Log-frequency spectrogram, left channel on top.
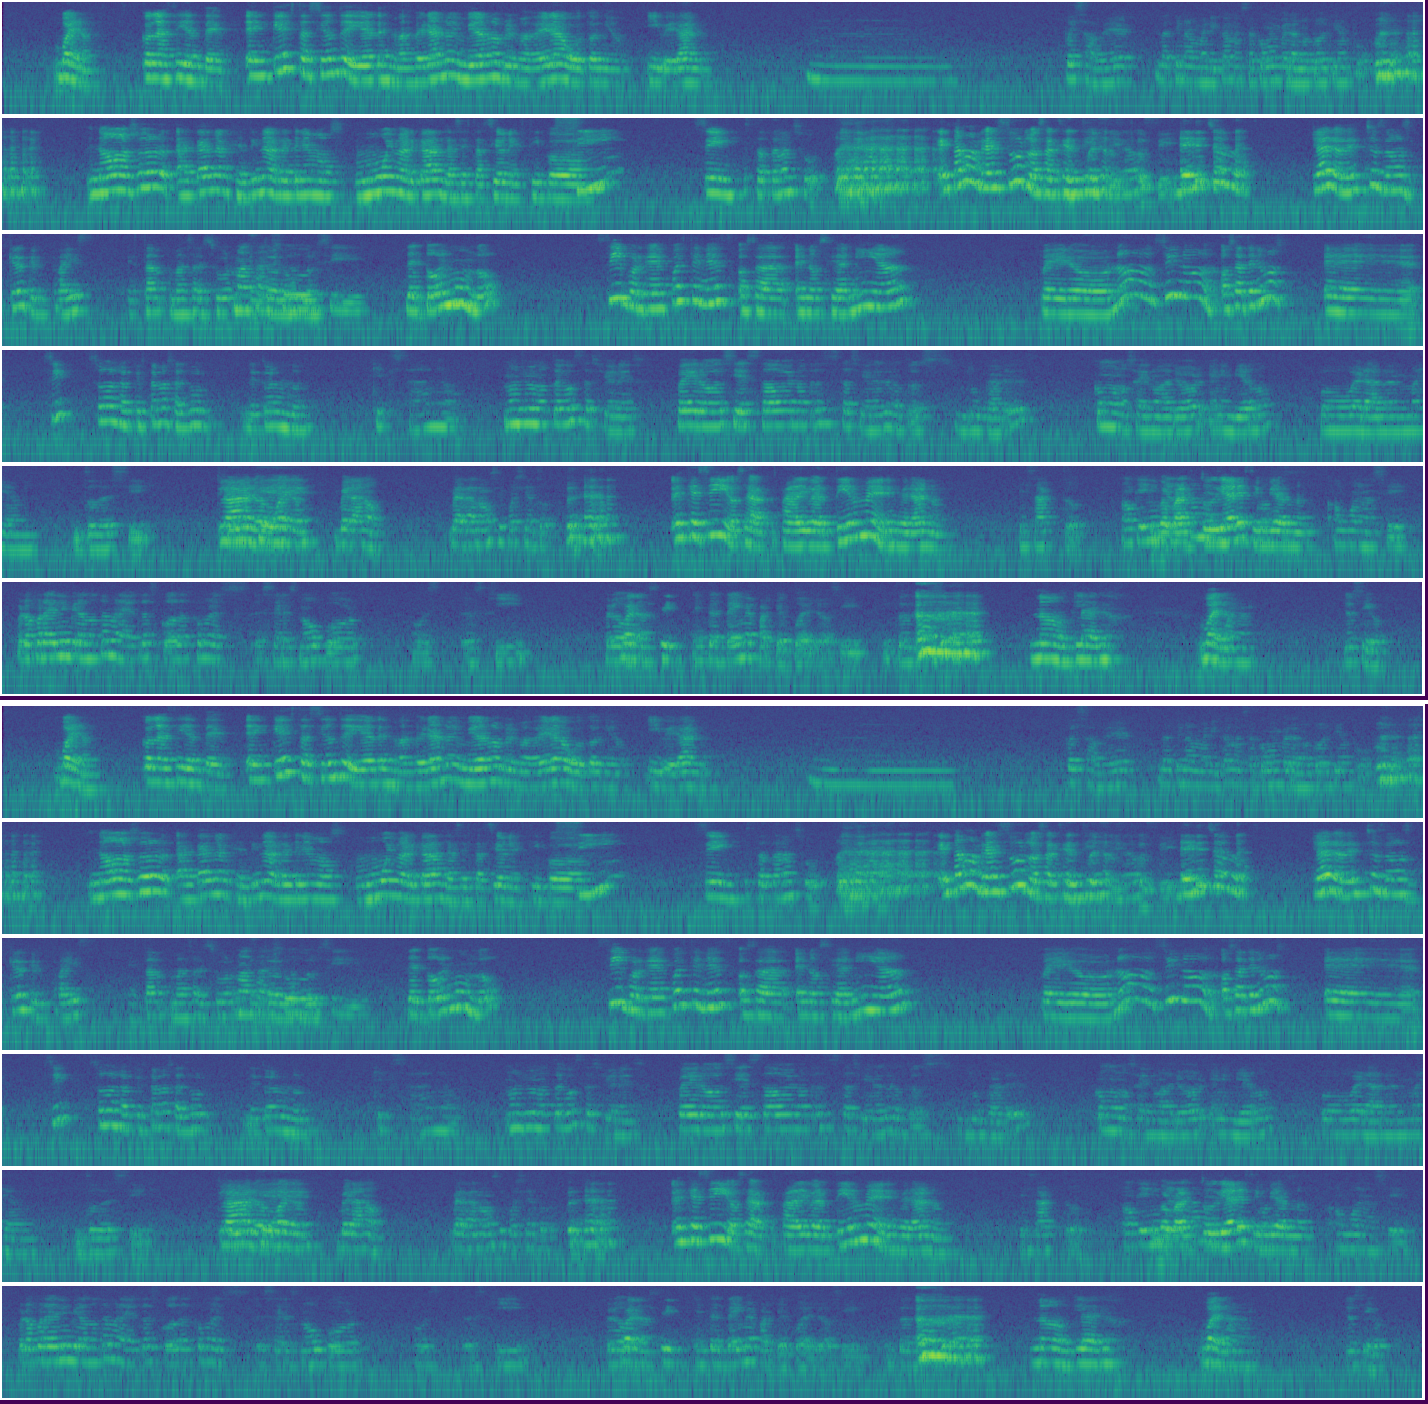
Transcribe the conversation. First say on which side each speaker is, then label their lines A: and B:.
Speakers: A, on the left; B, on the left.
A: Bueno, con la siguiente. ¿En qué estación te diviertes más? ¿Verano, invierno, primavera o otoño? Y verano.
B: Mm, pues a ver, Latinoamérica no está como en verano todo el tiempo. <laughs>
A: No, yo acá en Argentina re tenemos muy marcadas las estaciones, tipo.
B: Sí,
A: Sí,
B: está tan al sur. <laughs>
A: estamos re al sur los argentinos.
B: Pues sí, no, sí.
A: De
B: <laughs>
A: hecho, claro, de hecho somos, creo que el país que está más al sur
B: Más
A: en
B: al
A: todo
B: sur,
A: el mundo.
B: sí. Del todo el mundo.
A: Sí, porque después tenés, o sea, en Oceanía, pero no, sí, no, o sea, tenemos, eh, sí, somos los que estamos al sur de todo el mundo.
B: Qué extraño. No, yo no tengo estaciones, pero sí he estado en otras estaciones, en otros lugares, como no sé, en Nueva York en invierno o verano en Miami. Entonces sí,
A: Claro,
B: yo creo que
A: bueno,
B: verano, verano 100%. <laughs>
A: es que sí, o sea, para divertirme es verano,
B: Exacto. Aunque en
A: tipo,
B: invierno
A: para
B: también
A: estudiar
B: se hacen
A: es
B: cosas,
A: invierno.
B: ah, bueno, sí, pero para el invierno también hay otras cosas como es hacer snowboard o es- o esquí. pero
A: Bueno, sí.
B: intenté y me partí el cuello, así, entonces
A: <laughs>
B: no. <laughs>
A: No, claro. Bueno,
B: Bueno, yo sigo.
